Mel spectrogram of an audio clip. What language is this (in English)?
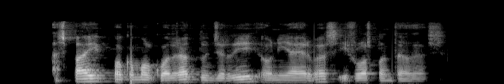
Catalan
